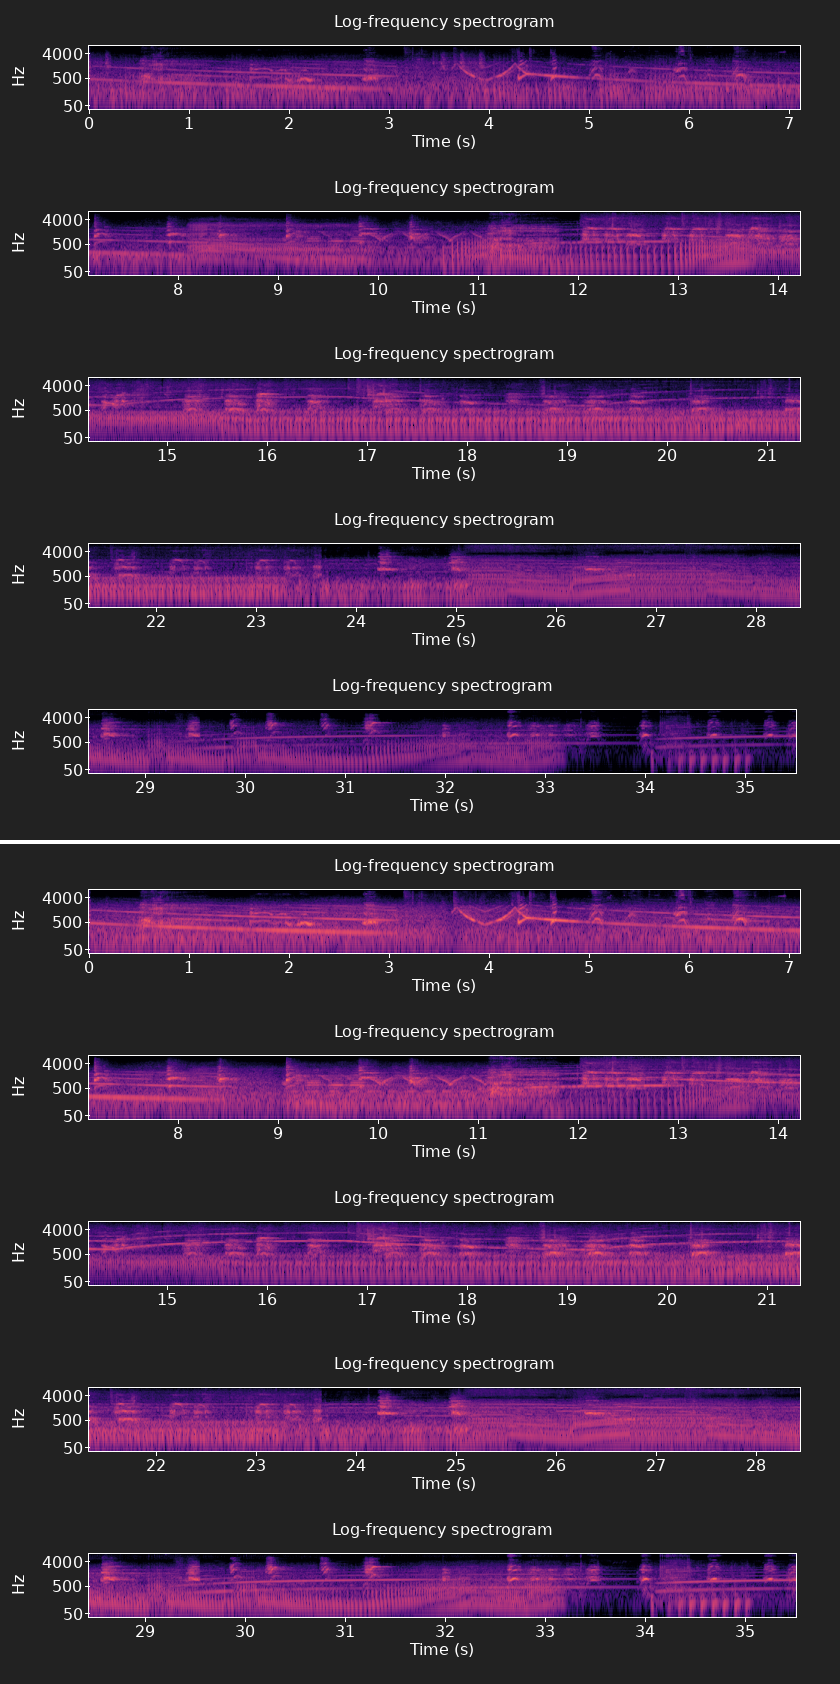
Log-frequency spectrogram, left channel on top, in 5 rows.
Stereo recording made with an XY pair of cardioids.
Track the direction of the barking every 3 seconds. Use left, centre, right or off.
right, right, right, right, centre, centre, right, right, right, right, right, right.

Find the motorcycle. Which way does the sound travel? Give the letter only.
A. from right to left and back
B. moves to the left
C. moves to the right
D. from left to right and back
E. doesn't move
C.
